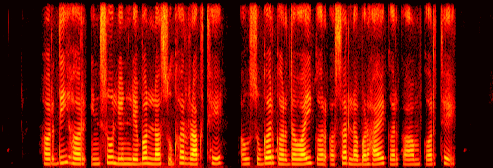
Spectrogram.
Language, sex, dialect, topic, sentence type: Chhattisgarhi, female, Northern/Bhandar, agriculture, statement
